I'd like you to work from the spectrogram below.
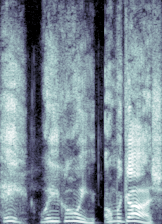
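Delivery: raspy, held-back voice, pitched very high. Describing how an actor played a role: Mark Wahlberg impression. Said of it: "he still did the Mark Wahlberg".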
